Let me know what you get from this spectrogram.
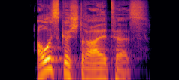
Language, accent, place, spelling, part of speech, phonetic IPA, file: German, Germany, Berlin, ausgestrahltes, adjective, [ˈaʊ̯sɡəˌʃtʁaːltəs], De-ausgestrahltes.ogg
- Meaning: strong/mixed nominative/accusative neuter singular of ausgestrahlt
